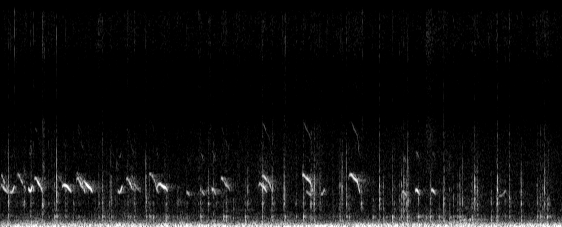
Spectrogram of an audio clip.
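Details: Newborn chicks call in a busy chorus of high, down-curving peeps, closely spaced and overlapping throughout, with a low droning hum behind them.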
